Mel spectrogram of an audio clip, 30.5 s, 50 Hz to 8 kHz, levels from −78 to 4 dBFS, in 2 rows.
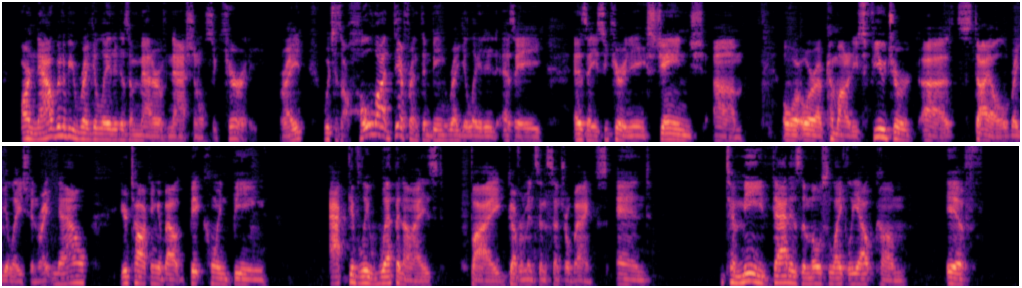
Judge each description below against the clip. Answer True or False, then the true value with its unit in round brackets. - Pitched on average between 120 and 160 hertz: False (110 Hz)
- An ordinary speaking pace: False (120 wpm)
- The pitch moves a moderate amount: False (5.8 semitones)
